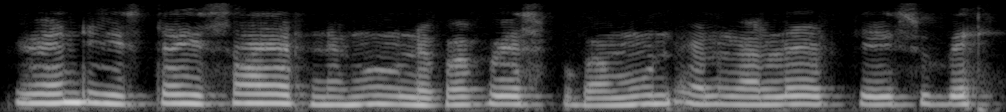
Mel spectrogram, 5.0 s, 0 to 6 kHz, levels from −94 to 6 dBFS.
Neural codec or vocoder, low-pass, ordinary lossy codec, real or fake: codec, 16 kHz, 16 kbps, FreqCodec, smaller model; 5.4 kHz; none; fake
